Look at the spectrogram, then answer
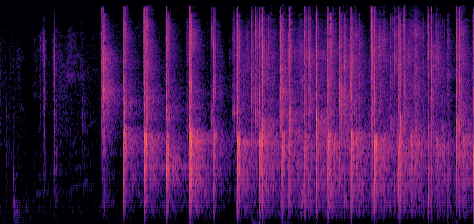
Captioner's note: crowd clapping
